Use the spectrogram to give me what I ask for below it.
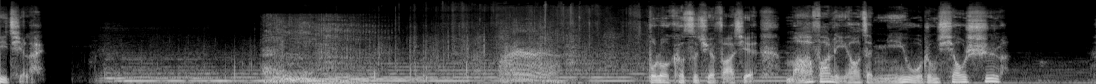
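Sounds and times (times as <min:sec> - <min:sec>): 
speech: 0:00.0 - 0:01.4, 0:06.5 - 0:10.2
beast roaring and howling: 0:02.6 - 0:06.5.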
